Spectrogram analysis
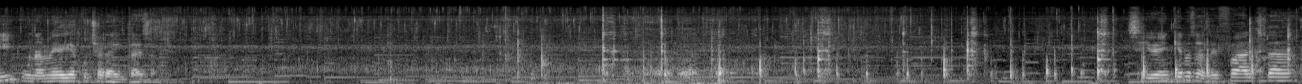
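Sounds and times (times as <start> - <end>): sauce sizzling in a pot: 0.0 - 13.0
spatula scraping and knocking pot: 5.1 - 13.0.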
